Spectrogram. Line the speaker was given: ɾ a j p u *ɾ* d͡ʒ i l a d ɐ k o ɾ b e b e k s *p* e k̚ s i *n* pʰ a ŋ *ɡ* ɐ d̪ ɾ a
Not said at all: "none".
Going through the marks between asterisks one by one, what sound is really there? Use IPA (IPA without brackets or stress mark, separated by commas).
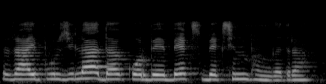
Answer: ɾ, b, n, ɡ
